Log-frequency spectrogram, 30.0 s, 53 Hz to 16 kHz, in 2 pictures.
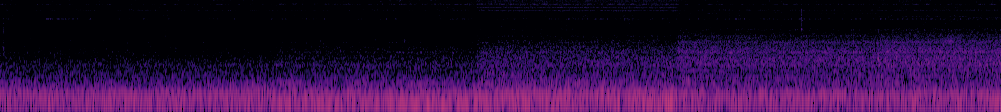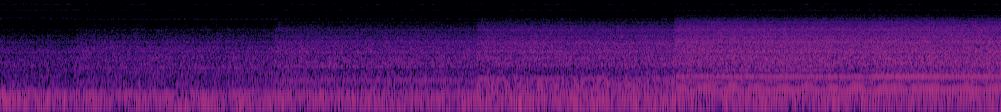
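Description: Thermalright Peerless Assassin 140 CPU cooler's two fans (one 140 mm, one 120 mm) running while they are stepped up from 500 to 1500 RPM. A faint airy whoosh grows louder in steps every few seconds. In the second half, steady humming fan tones join in as the speed climbs.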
